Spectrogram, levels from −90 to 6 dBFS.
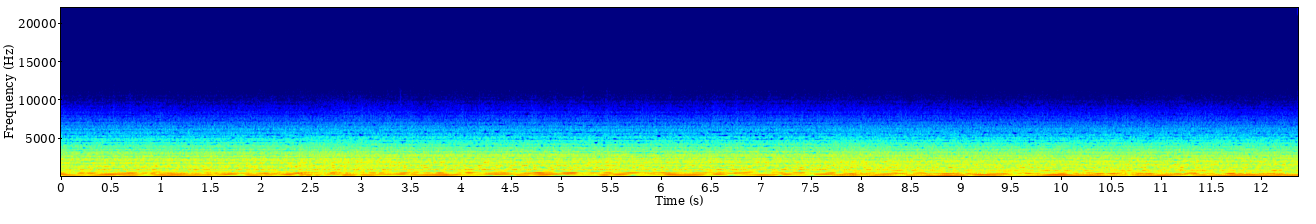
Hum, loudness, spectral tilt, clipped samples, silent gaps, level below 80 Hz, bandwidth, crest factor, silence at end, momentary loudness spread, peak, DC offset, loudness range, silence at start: none; -17 LUFS; -7 dB/octave; under 0.1%; none; -54 dBFS; 8.2 kHz; 14 dB; 0 s; 2 LU; -4 dBFS; under 0.1%; 1 LU; 0 s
